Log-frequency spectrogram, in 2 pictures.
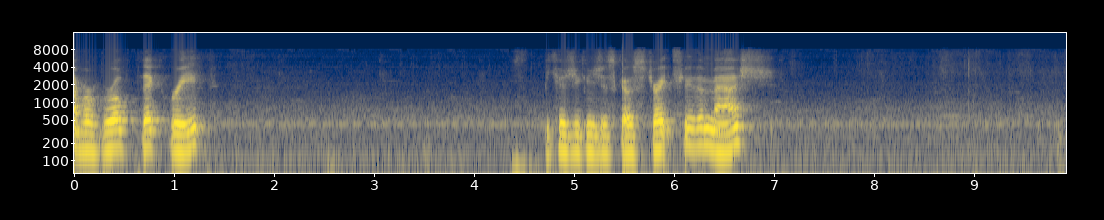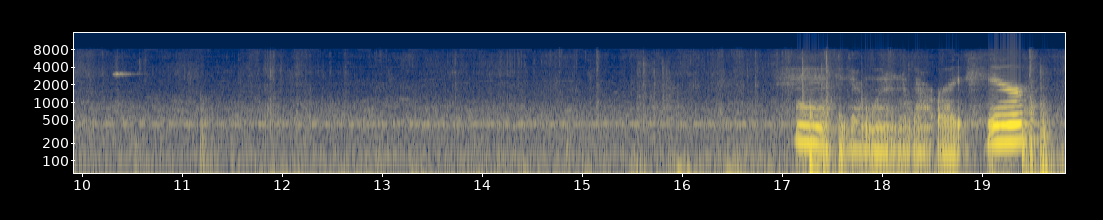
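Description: Stiff mesh ribbon rustles and crinkles as it is handled.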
